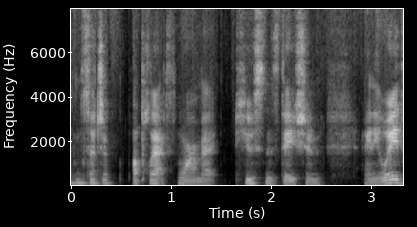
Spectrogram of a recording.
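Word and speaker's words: Euston: It's written Houston, but it's pronounced Houston over there.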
